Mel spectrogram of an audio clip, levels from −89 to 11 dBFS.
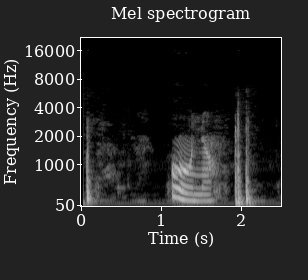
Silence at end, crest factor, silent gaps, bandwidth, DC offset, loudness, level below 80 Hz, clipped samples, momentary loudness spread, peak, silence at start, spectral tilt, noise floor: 0.3 s; 20 dB; none; 6.2 kHz; under 0.1%; -23 LUFS; -56 dBFS; under 0.1%; 16 LU; -6 dBFS; 0.05 s; -10 dB/octave; -56 dBFS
